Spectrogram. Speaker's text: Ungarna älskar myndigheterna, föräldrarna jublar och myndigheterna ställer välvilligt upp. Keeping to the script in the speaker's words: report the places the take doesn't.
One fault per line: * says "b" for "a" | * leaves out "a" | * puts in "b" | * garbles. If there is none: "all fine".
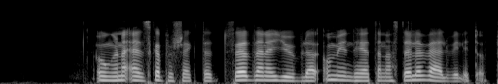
* says "projektet" for "myndigheterna"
